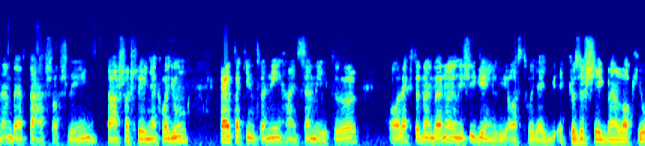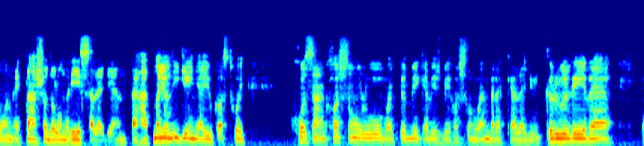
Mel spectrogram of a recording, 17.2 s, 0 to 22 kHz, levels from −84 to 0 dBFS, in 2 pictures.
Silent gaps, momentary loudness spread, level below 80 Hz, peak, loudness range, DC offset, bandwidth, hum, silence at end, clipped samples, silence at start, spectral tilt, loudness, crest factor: none; 11 LU; -56 dBFS; -6 dBFS; 5 LU; under 0.1%; 8 kHz; none; 0 s; under 0.1%; 0 s; -5.5 dB/octave; -26 LUFS; 20 dB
